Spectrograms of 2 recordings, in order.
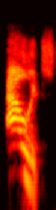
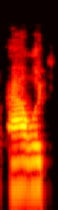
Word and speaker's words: Alex: Yeah, it's spelled like that, but he calls himself Alec. His lawyer calls him Alec. I'm sure his mama called him Alec, so I'm going to call him Alec.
